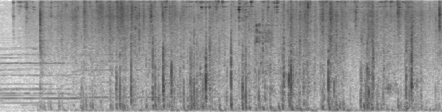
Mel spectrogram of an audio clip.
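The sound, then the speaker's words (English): Bogus and Elk's horses, slowed to a walk to rest them, move along at an unhurried pace, their hooves clip-clopping in a steady, overlapping rhythm that stays fairly loud after a brief tonal sound at the start. “More than half a day's journey ahead of the Lone Ranger and Tonto, Bogus and Elk slow their horses to a walk to rest the animals.”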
